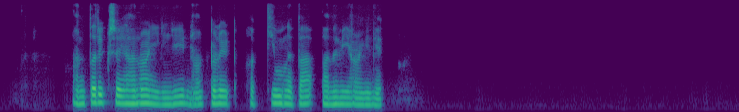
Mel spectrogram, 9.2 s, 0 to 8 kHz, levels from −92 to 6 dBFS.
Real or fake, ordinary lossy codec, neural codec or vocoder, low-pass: fake; none; autoencoder, 22.05 kHz, a latent of 192 numbers a frame, VITS, trained on one speaker; 7.2 kHz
